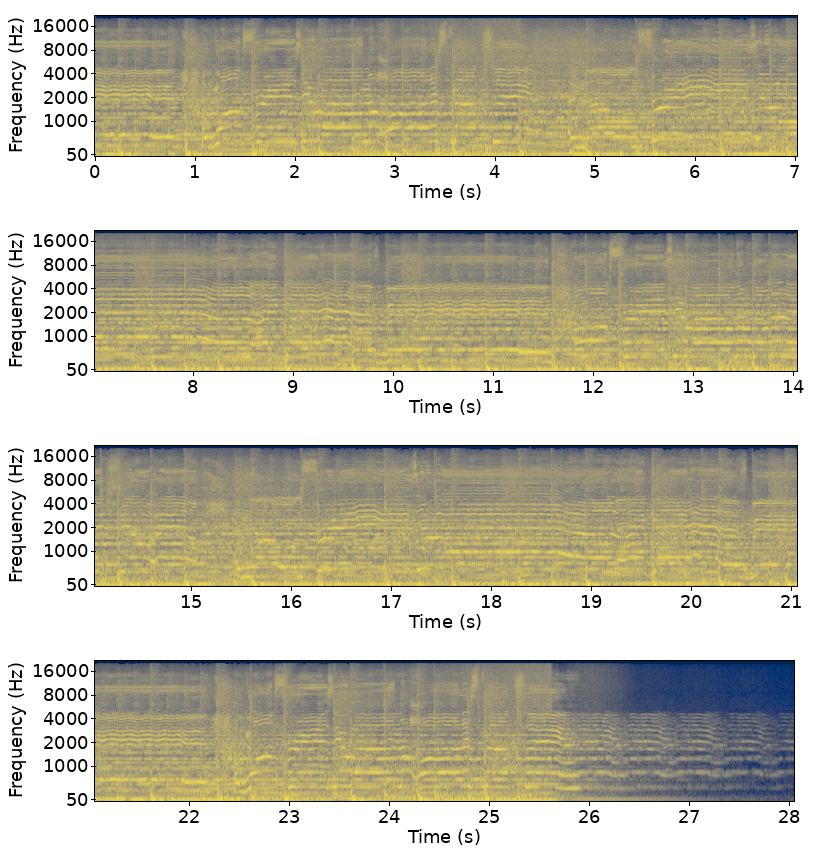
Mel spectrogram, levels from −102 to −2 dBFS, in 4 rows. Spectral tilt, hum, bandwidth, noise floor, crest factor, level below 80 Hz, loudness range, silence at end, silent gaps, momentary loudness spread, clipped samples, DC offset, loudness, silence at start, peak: -3.5 dB/octave; none; over 20 kHz; -45 dBFS; 10 dB; -16 dBFS; 1 LU; 0.85 s; none; 1 LU; under 0.1%; under 0.1%; -10 LUFS; 0 s; 0 dBFS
